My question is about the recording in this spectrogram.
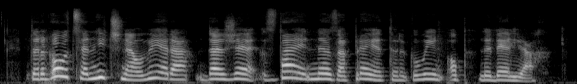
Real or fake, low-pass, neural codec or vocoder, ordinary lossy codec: fake; 14.4 kHz; codec, 32 kHz, 1.9 kbps, SNAC; AAC, 64 kbps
